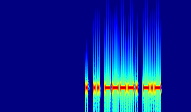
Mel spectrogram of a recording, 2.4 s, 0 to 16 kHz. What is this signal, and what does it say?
Morse code, heard as a keyed tone, about 50 wpm, 700 Hz. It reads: EI9K
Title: DXCC-100 Call Signs - 4 Characters - 50wpm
